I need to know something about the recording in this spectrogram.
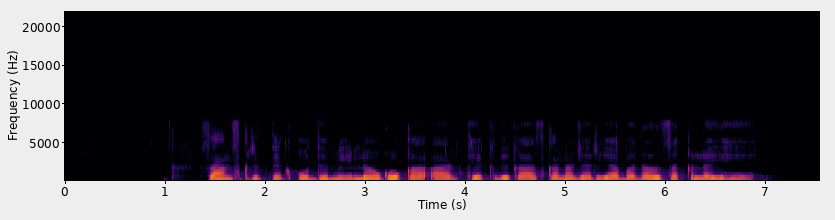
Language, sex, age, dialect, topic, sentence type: Magahi, female, 18-24, Central/Standard, agriculture, statement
